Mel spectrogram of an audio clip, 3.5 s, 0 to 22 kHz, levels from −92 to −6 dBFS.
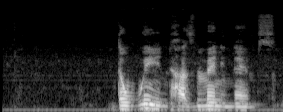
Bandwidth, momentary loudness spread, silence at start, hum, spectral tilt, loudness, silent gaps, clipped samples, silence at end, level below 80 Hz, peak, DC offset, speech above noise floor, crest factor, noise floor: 8.8 kHz; 10 LU; 1.45 s; none; -9 dB/octave; -22 LUFS; none; under 0.1%; 0.35 s; -54 dBFS; -4 dBFS; under 0.1%; 34 dB; 22 dB; -56 dBFS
